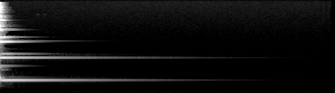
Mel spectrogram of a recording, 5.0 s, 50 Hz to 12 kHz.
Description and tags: gbell 5-1 ff
recordings of 9 ghanaian double bells. Bells are arranged in rising pitch of the bottom bell (from _1 to _9); bottom bell is mared -1 and upper bell marked -2. Dynamic are indicated as pp (very soft, with soft marimba mallet) to ff (loud, with wooden stick)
